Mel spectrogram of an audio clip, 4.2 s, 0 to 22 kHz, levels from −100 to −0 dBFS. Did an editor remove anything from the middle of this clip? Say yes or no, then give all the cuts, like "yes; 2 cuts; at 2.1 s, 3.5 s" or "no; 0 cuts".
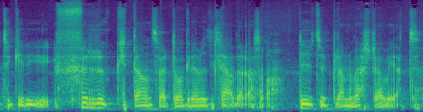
yes; 2 cuts; at 1.7 s, 2.9 s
